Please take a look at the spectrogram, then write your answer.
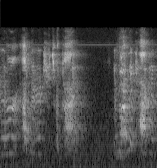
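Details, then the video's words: A cockatoo named Loli talks in short, raspy, speech-like bursts, two phrases split by a brief pause, with a person speaking Spanish nearby. "talker cockatoo"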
